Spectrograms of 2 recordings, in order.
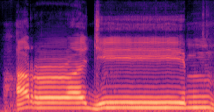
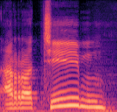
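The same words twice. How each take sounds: First: The j is a clear, voiced j sound. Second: The j drifts toward a voiceless ch sound. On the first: The speaker calls it right. "Ar ar-rajim" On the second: The speaker calls it wrong. "Jangan ar-rajim"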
